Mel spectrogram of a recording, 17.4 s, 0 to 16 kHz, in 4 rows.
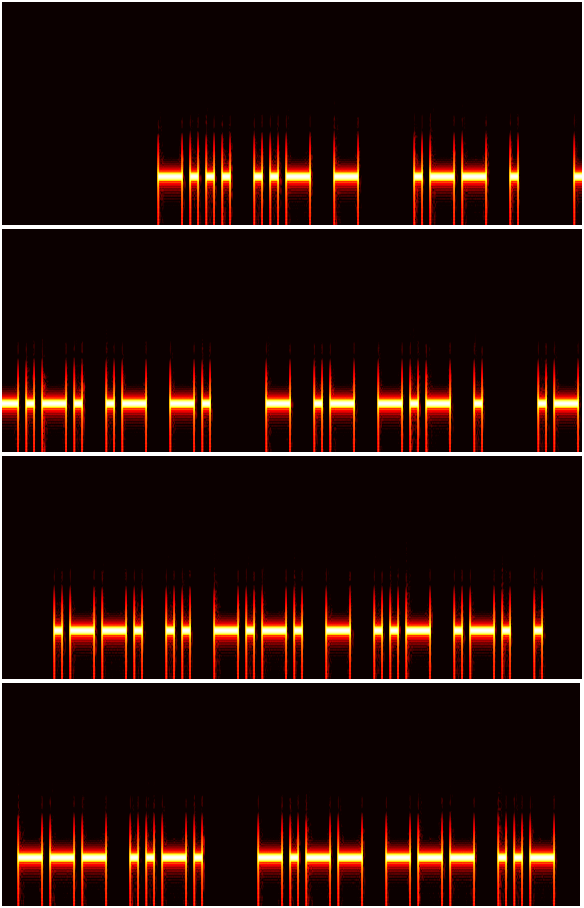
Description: Morse code, heard as a keyed tone, about 20 wpm, 700 Hz. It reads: BUT WE CAN TAKE A PICTURE OF YOU
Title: A Sound Of Thunder 20wpm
